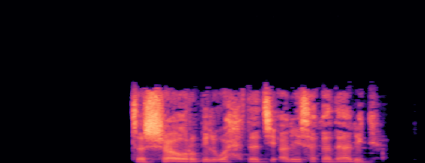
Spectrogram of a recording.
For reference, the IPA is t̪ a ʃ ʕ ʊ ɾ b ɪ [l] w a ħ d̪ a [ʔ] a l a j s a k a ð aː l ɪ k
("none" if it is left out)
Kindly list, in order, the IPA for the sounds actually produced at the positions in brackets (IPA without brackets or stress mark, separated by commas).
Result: l, ʔ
